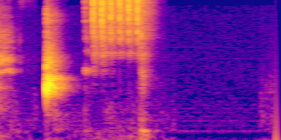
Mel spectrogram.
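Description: Gas range's electric spark igniter clicking rapidly as a burner knob is turned to light the burner, one burst of about half a second, with a short knock just before.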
